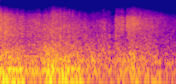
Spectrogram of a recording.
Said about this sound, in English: Well, what did you think it was? Thunder.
